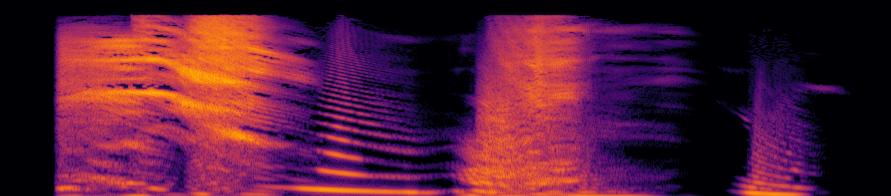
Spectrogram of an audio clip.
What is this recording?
MULTIPLE FLY-BY'S. Outer world sound effect produced using the excellent 'KtGranulator' vst effect by Koen of smartelectronix.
